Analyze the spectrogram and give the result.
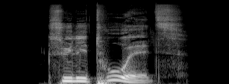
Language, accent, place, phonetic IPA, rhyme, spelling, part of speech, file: German, Germany, Berlin, [ksyliˈtoːls], -oːls, Xylitols, noun, De-Xylitols.ogg
- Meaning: genitive singular of Xylitol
